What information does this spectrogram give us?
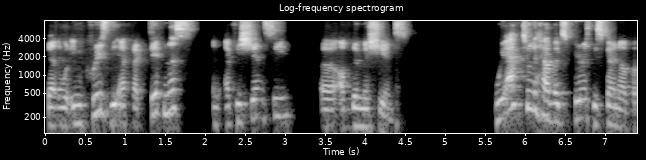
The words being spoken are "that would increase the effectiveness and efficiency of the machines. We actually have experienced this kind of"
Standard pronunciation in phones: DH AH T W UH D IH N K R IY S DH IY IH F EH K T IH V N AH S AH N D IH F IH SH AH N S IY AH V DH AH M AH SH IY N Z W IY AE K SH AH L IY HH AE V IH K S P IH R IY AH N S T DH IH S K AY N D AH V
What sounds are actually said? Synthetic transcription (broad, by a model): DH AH T W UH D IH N K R IY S DH IY IH F EH K T IH V N AH S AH N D IH F IH SH AH N S IY AH V DH AH M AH SH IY N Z W IY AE K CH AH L IY HH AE V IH K S P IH R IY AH N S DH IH S K AY N D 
